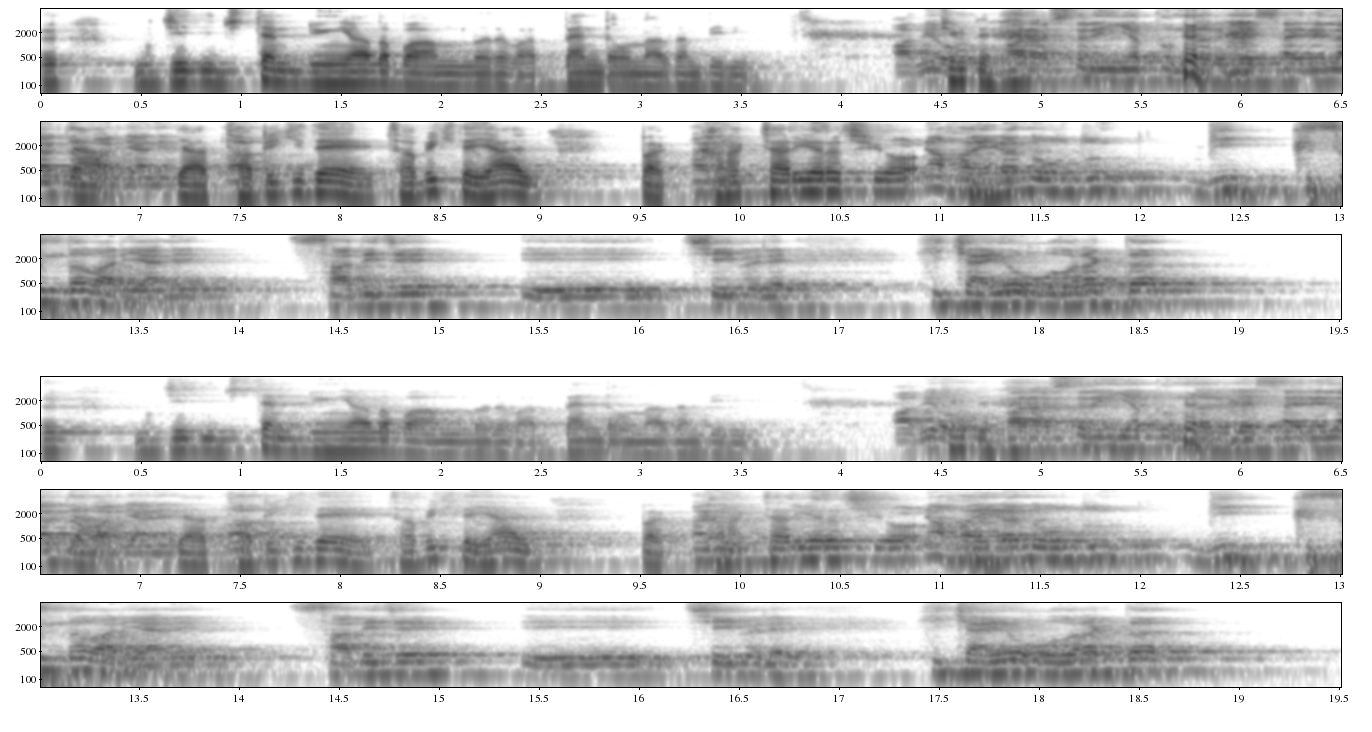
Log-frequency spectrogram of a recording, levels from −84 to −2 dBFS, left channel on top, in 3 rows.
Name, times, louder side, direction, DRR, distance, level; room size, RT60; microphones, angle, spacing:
voice 1, 0.0-4.2 4.5-5.1 5.7-6.8 7.2-10.9 11.1-11.4, left 8 dB, 85° left, 15 dB, 0.3 m, -32 dB
voice 2, 4.3-7.6 8.6-8.7 9.8-10.0 10.2-11.9 12.2-13.9 14.3-15.0 15.4-18.6, left 3 dB, 35° left, 1 dB, 2.0 m, -35 dB
17.5 x 9.7 x 4.7 m, 1.3 s
head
